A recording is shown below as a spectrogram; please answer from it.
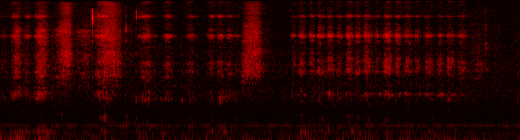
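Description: A black graphite pencil held in the fingertips scratches and shades across the flat paper of a spiral-bound sketchbook page bearing a flower drawing. Quiet, continuous scratchy rasping comes in bright bursts of hiss as the strokes move back and forth, over a steady low hum.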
